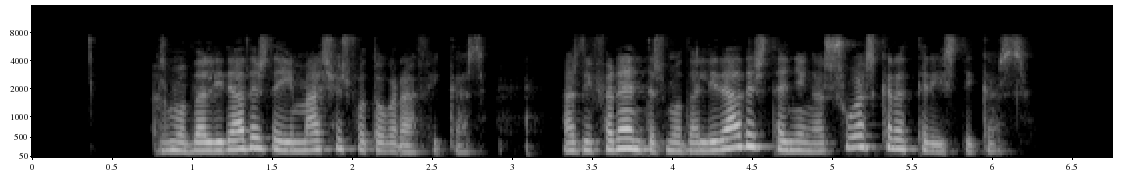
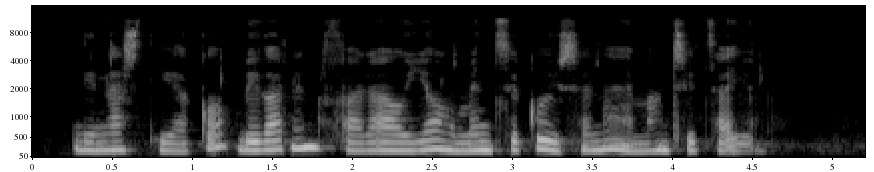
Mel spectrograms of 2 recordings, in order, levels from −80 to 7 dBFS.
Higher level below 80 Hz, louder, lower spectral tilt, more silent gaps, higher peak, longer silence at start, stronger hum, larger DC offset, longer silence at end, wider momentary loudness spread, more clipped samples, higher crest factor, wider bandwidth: about the same, -72 dBFS vs -74 dBFS; about the same, -23 LUFS vs -25 LUFS; about the same, -6 dB/octave vs -6 dB/octave; first, 3.25-3.30 s vs none; first, -6 dBFS vs -10 dBFS; first, 0.75 s vs 0.25 s; neither; neither; about the same, 0.55 s vs 0.65 s; first, 18 LU vs 8 LU; neither; about the same, 18 dB vs 16 dB; second, 7.8 kHz vs 11.5 kHz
